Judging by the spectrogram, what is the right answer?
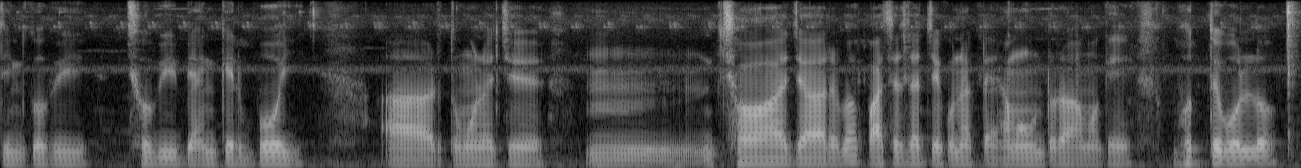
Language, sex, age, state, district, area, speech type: Bengali, male, 30-45, West Bengal, Cooch Behar, urban, spontaneous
